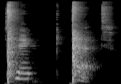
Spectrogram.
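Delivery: Ticket as loud "tick... et"; split into syllables. Shown as a demonstration. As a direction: punch out both halves of Ticket separately. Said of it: "give you two parts to a word".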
